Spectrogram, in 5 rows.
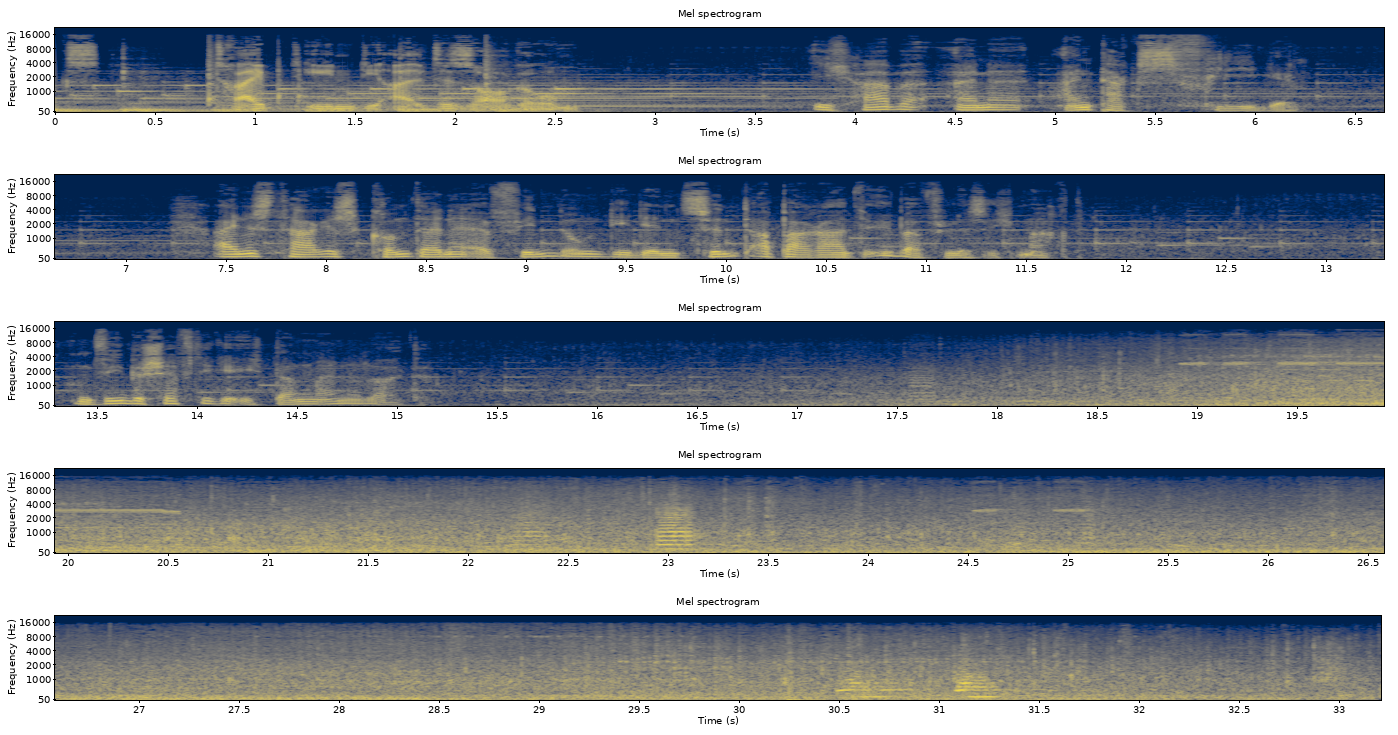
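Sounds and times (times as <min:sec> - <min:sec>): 
speech: 0:00.0 - 0:02.7, 0:03.8 - 0:06.3, 0:07.4 - 0:11.8, 0:13.4 - 0:15.2
heavy busy street traffic roar: 0:15.4 - 0:33.2
car horns honking: 0:17.4 - 0:21.0, 0:21.7 - 0:23.5, 0:24.4 - 0:25.6, 0:29.0 - 0:32.1.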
